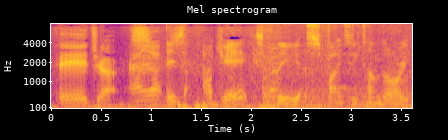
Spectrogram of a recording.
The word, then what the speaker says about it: Ajax: we Ajax football stadium Ajax it's pronounced Ajax is a the spicy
